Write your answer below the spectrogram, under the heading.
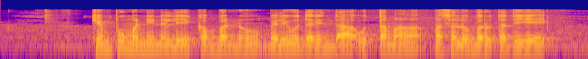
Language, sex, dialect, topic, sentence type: Kannada, male, Mysore Kannada, agriculture, question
